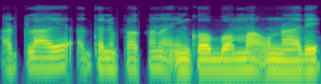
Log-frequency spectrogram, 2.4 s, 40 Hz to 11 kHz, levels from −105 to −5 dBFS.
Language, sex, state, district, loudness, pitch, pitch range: Telugu, male, Telangana, Mahabubabad, -17 LUFS, 110 Hz, 105-115 Hz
